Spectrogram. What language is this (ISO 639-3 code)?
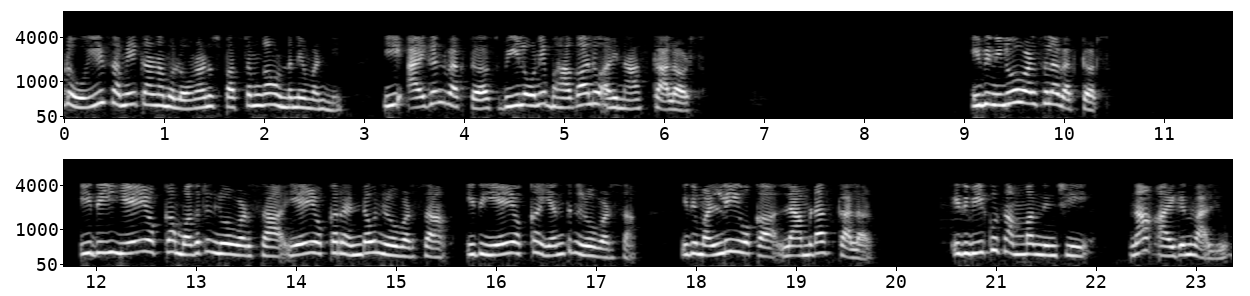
tel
